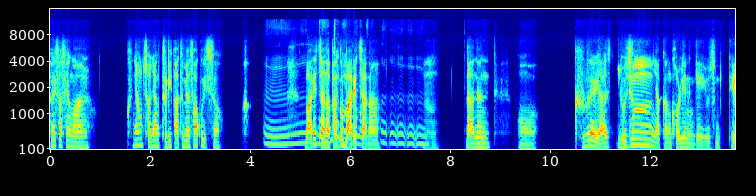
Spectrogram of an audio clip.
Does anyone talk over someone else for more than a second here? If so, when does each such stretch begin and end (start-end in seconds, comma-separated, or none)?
5.1-6.7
